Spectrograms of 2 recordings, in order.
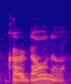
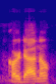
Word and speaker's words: Cardano: Oh, Erin Barack is the CEO of uh I believe of Cardona. How do how do you pronounce that? Cardano. Card Oh, Cardano.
